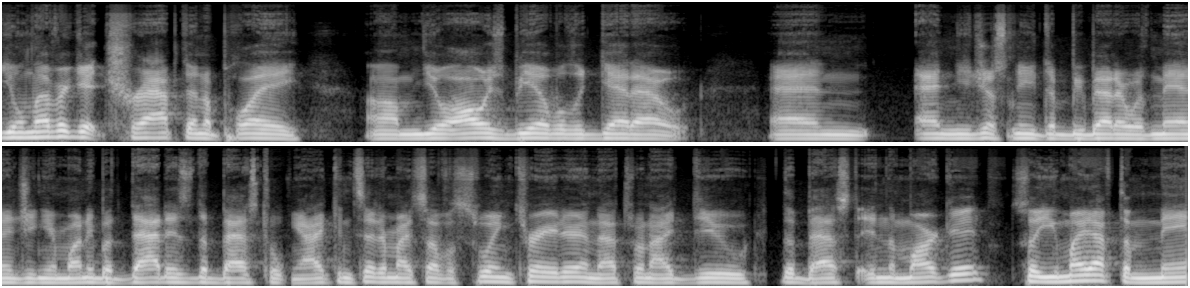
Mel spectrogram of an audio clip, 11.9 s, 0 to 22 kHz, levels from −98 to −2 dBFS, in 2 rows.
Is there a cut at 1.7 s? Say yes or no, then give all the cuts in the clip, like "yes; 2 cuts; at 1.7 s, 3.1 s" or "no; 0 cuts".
no; 3 cuts; at 7.4 s, 9.8 s, 10.9 s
